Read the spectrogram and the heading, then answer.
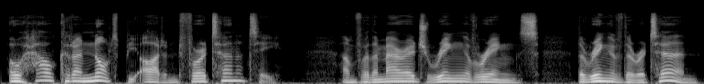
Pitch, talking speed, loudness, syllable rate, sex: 120 Hz, 170 wpm, -19 LUFS, 4.7 syllables/s, male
